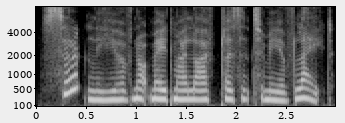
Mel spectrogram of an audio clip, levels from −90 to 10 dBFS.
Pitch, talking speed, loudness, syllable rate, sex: 230 Hz, 240 wpm, -15 LUFS, 5.2 syllables/s, female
